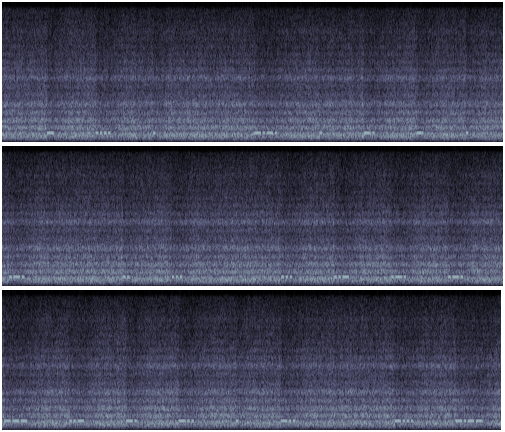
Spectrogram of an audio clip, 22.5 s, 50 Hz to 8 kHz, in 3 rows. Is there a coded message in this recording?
Yes: Morse code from 0.6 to 22.3 s, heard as a keyed tone, machine-sent, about 39 wpm, spaced as for 12 wpm, 590 Hz, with radio static and a narrow filter. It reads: THE CENTER IS SURROUNDED BY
